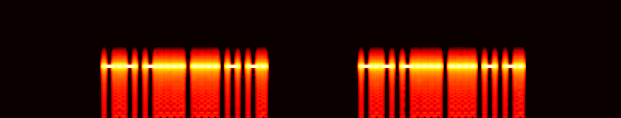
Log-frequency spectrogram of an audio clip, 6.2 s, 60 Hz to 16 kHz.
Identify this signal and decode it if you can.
Morse code, heard as a keyed tone, about 34 wpm, 700 Hz. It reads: K6HTN K6HTN
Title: Call Signs Repeated 3x - 35wpm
